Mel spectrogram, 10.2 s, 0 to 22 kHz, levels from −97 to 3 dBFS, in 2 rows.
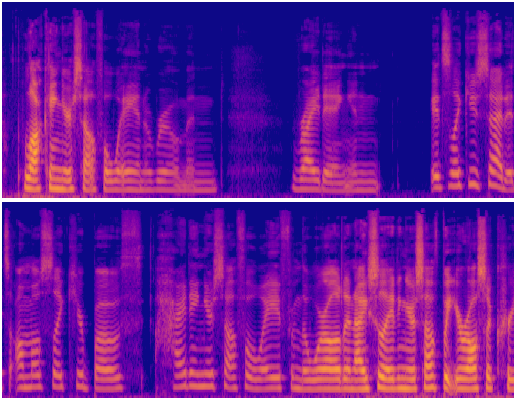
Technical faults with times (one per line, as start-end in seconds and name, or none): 0.60-1.60 zipper noise
7.71-8.78 zipper noise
